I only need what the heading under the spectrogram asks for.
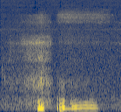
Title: My chiweenie snoring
